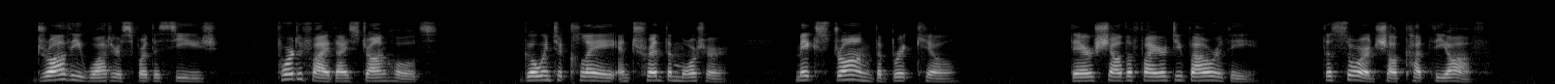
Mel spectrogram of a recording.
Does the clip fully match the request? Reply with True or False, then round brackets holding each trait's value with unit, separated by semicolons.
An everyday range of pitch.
True (3.8 semitones)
